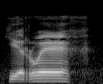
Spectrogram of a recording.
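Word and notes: gyia rrueg: San Lucas Quiaviní Zapotec

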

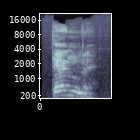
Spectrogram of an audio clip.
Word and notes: teŋgɛ: Xyzyl

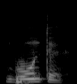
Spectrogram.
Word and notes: buuñtw: apatani

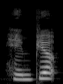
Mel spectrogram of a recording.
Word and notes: heñpyo: Apatani

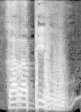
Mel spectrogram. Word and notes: garabihu: Raga

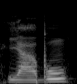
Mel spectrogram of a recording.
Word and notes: yaabuñ: Apatani

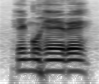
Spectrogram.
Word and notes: hequ-heñre: apatani

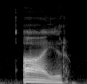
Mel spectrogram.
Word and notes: ɑjr: Vafsi

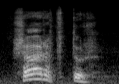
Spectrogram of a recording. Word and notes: ʃaarɯftur: Xyzyl

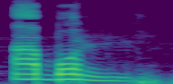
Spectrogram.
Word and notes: abon: Roon

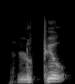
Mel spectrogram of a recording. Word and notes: lupyu: Apatani

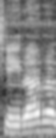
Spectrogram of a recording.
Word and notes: sair rara: wamesa

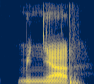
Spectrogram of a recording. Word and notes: minyar: Mpur

